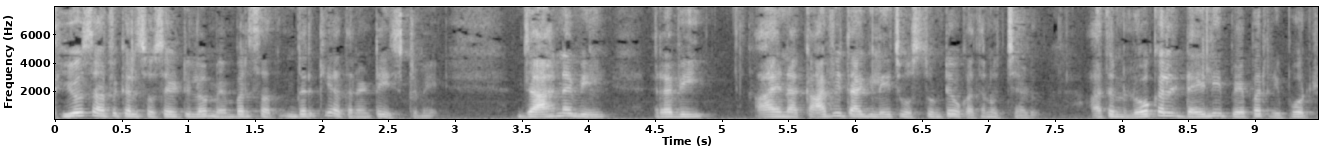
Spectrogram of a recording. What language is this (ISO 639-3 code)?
tel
